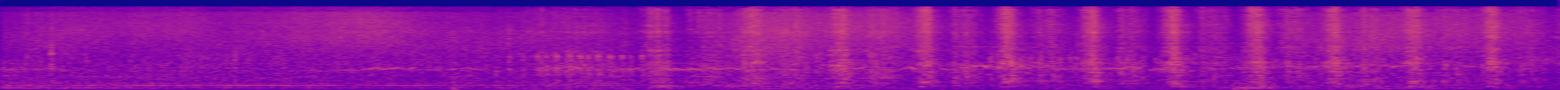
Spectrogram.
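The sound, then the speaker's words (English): A low, steady rumble like a ship's engine, then a carpenter's handsaw cuts wood in a regular back-and-forth rhythm, about a dozen clear rasping strokes, moderately loud, part of a display recreating life aboard a ship. “So you've got the carpenter in one thing, sawing, for example,”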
